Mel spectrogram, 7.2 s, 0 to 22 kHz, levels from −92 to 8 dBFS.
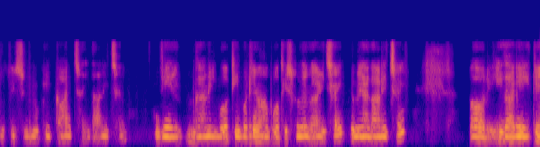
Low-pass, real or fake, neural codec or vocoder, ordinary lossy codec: none; fake; codec, 16 kHz, 1 kbps, FreqCodec, smaller model; none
